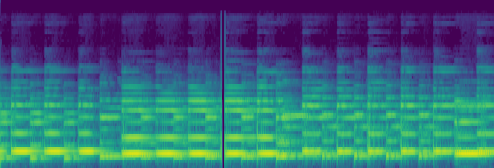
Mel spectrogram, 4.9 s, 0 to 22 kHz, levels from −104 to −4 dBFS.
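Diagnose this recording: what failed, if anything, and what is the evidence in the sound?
A gap between stream segments at playback: sound stops dead from 2.21 to 2.25 s, with hard edges, then resumes exactly where it left off. Unlike a packet dropout, nothing is missing; mistimed segment boundaries, fitting 2-second segments, inserted about 37 ms of silence.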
